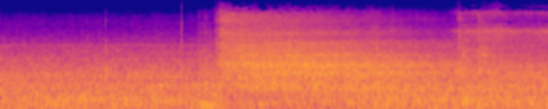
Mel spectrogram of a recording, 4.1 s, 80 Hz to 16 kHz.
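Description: Seibu 2000 series electric commuter train standing at the platform, about to depart, under a steady low rumble. A loud hiss starts about one and a half seconds in and lasts nearly two seconds, followed by a shorter, higher hiss near the end.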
